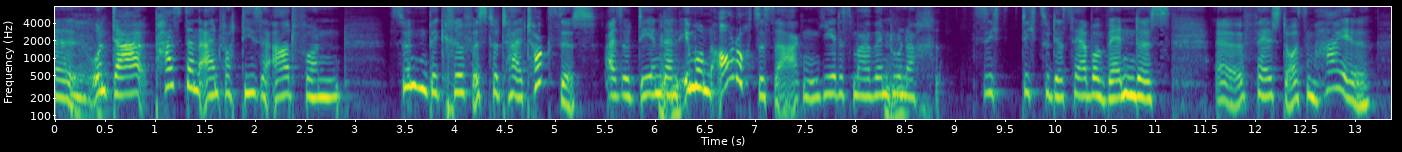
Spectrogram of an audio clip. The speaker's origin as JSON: {"language": "German", "region": "Baden-Württemberg", "country": "Germany", "said": "in Bad Boll, in der Nähe, wo ich herkomme"}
